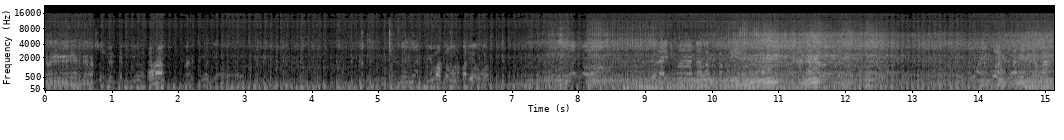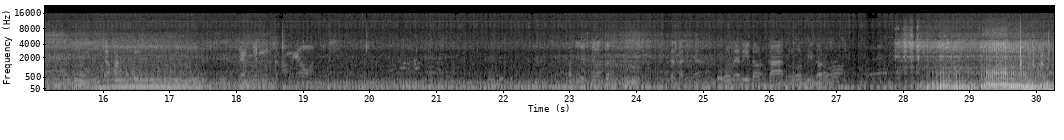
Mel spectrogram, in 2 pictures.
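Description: Dirt bike engines idling with a steady low hum, the revs rising and falling several times in the middle as bikes are ridden up the trail.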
